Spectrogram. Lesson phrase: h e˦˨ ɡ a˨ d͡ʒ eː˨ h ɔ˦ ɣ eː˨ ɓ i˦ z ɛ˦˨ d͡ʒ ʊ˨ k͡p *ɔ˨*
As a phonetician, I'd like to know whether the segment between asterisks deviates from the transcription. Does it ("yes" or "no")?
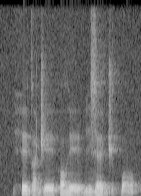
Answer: no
